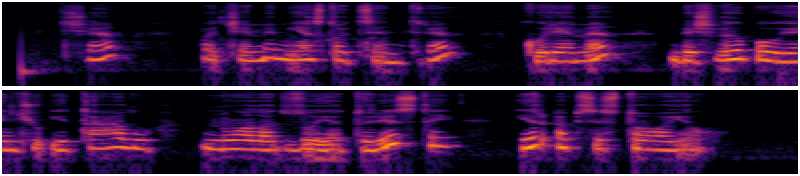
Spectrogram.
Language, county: Lithuanian, Panevėžys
